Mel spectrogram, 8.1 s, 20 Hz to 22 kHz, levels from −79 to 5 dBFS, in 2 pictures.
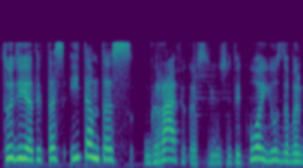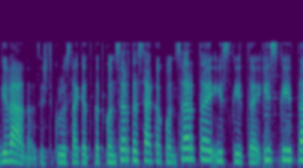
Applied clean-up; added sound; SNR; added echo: neural separator model SepFormer DNS4.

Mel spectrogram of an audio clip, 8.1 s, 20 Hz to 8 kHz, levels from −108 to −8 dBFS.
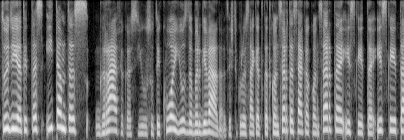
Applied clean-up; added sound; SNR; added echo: none; none; none; none.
